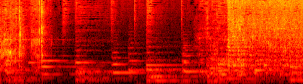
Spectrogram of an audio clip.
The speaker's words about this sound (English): one I got for you is called the Flush Wow, the smart contactless flushing device. Upgrade your toilet today. Let AI take over and save you time, water, and money. Check this out. Come on. Look how much fuss. He's trying to flush without touching it.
